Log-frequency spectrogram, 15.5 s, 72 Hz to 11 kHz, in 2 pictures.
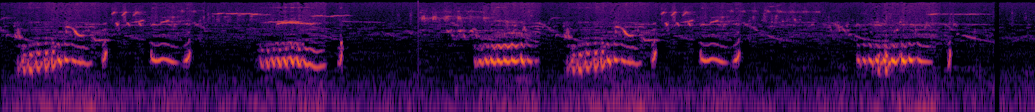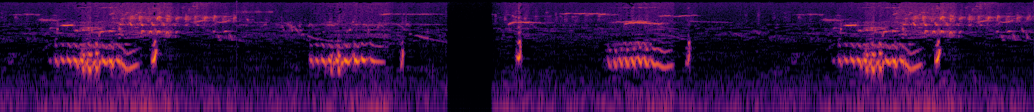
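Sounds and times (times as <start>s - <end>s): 
turkey purring: 0.0s - 2.6s, 3.5s - 5.6s, 6.4s - 7.3s, 8.1s - 9.0s, 10.1s - 10.8s, 12.3s - 13.0s, 14.0s - 15.0s.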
